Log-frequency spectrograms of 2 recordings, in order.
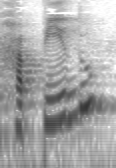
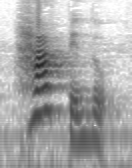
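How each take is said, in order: First: The stress falls on a later syllable. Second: The stress falls on the first syllable. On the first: The speaker calls it wrong. "você não vai dizer rapido" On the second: The speaker calls it right. "o Rá é a sílaba mais forte"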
